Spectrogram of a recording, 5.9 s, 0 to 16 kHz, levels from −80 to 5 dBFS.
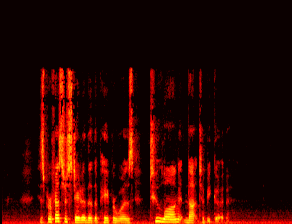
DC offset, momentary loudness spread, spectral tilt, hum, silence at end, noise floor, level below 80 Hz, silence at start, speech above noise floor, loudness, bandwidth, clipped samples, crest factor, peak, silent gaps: under 0.1%; 14 LU; -4 dB/octave; none; 1.3 s; -49 dBFS; -48 dBFS; 0.8 s; 30 dB; -19 LUFS; 11.5 kHz; under 0.1%; 18 dB; -2 dBFS; none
